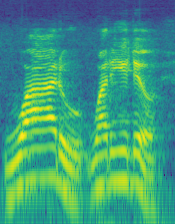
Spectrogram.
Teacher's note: Estamos haciendo el sonido T o D como una R y decimos what do you do.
